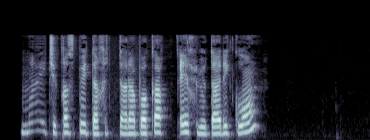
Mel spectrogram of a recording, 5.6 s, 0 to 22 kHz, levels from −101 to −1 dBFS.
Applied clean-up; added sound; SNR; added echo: none; none; none; none.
